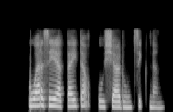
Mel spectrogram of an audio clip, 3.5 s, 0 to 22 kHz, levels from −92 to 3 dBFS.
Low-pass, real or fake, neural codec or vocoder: 7.2 kHz; fake; codec, 24 kHz, 0.9 kbps, WavTokenizer, large speech release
